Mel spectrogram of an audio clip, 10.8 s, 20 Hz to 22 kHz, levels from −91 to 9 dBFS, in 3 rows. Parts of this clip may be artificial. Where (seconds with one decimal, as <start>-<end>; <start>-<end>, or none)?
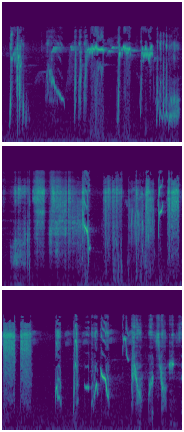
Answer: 3.5-5.1; 9.8-10.8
